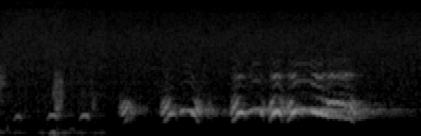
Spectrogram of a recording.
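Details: Barred Owls at dawn in early spring, at least two pairs in the area, give a few short deep hoots, then a loud wild run of rising and falling cackling hoots overlapping like two birds calling together; crows and sapsuckers harass them.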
